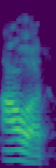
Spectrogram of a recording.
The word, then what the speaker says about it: hour: খেয়াল করে দেখো, উচ্চারণটা হচ্ছে হাউস এইচ দিয়ে, আর উচ্চারণটা হচ্ছে আওয়ার ও দিয়ে শুরু হচ্ছে।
